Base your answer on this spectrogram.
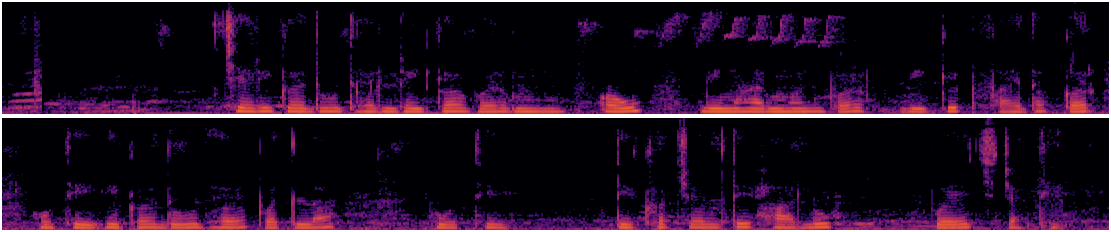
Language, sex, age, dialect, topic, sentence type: Chhattisgarhi, female, 56-60, Northern/Bhandar, agriculture, statement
